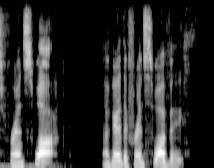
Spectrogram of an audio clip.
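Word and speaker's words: François: paper real quick it's the this is not pronounced friend quois it's Francois I've heard the Francois vase and so for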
